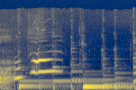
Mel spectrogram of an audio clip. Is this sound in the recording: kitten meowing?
yes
